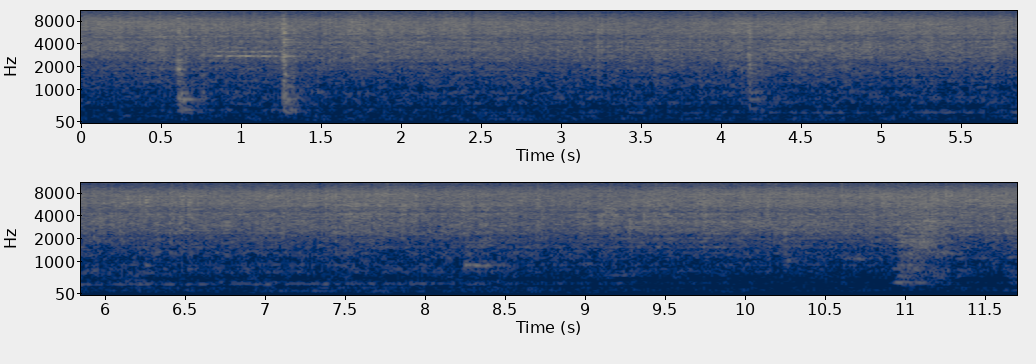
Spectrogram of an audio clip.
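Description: Cabbage-leaf momo parcels sizzling steadily as they shallow-fry in butter in a non-stick pan. A few sharp clicks and scrapes of metal tongs against the pan as the parcels are flipped, two close together about a second in and another near the end.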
